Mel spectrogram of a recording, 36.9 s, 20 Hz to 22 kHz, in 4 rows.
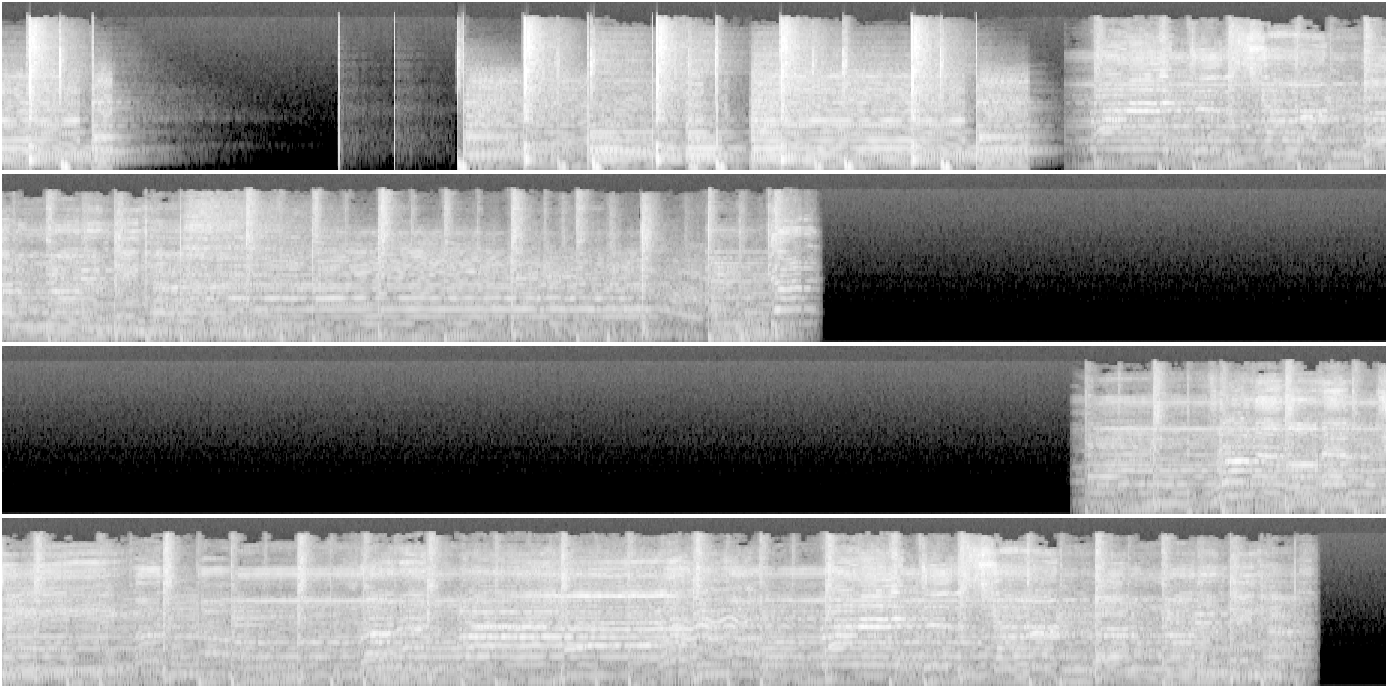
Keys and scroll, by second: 0.7 space, 2.1 F7, 6.8 space, 14.4 space, 18.2 alt+Tab, 19.7 ctrl+shift+Left, 21.1 ctrl+shift+Right, 25.4 space, 29.0 Tab, 29.4 ctrl+Right, 36.2 space.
